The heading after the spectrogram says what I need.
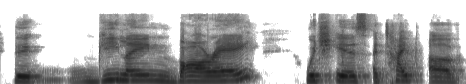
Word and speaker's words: Guillain-Barré: and I want to give you the correct pronunciation, the Guillain-Barré, which is a type of temporary paralysis.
